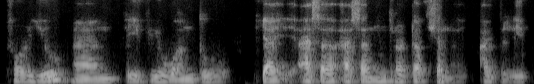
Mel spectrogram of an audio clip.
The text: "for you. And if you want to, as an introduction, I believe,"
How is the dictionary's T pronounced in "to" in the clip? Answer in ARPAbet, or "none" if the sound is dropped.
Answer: S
